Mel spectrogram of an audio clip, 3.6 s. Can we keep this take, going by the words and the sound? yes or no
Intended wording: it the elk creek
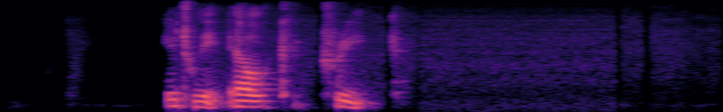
yes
